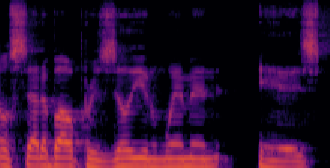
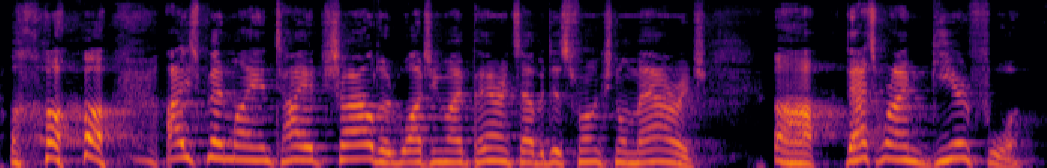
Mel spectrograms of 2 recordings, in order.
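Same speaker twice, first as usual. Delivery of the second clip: raised, loud scoffing after a laugh; mocking inner voice; 7 semitones higher, 5 dB louder than usual. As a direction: scoff loudly as the saboteur within.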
